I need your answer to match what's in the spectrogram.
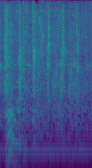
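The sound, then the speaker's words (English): An audience claps together in a dense, steady patter of many hands. The applause stays fairly even in loudness for a couple of seconds, with no clear speech over it. “If you're going to clap, then do it right.”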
